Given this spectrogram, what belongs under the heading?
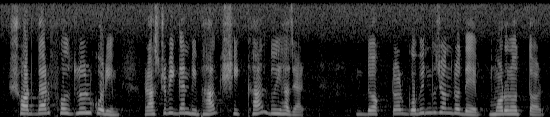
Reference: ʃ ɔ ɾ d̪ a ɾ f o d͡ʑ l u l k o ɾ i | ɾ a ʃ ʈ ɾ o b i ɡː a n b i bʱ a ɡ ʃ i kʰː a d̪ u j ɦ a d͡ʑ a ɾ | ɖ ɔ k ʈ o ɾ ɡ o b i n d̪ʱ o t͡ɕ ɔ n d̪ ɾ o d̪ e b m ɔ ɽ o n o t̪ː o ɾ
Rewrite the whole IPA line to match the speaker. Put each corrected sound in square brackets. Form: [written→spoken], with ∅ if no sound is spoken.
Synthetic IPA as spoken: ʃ ɔ ɾ d̪ a ɾ f o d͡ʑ l u l k o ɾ i | ɾ a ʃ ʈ ɾ o b i ɡː a n b i bʱ a ɡ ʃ i kʰː a d̪ u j ɦ a d͡ʑ a ɾ | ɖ ɔ k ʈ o ɾ ɡ o b i n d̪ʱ o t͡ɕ ɔ n d̪ ɾ o d̪ e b m ɔ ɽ o n o t̪ː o ɾ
